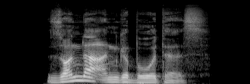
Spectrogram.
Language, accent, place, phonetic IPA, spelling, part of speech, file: German, Germany, Berlin, [ˈzɔndɐʔanɡəˌboːtəs], Sonderangebotes, noun, De-Sonderangebotes.ogg
- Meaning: genitive singular of Sonderangebot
